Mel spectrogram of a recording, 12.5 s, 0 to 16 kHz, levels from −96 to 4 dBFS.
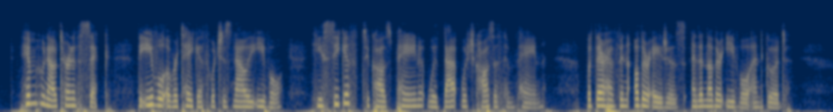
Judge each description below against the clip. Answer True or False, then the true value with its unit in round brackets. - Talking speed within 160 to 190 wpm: True (170 wpm)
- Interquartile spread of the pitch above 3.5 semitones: False (3.2 semitones)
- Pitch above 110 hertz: True (185 Hz)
